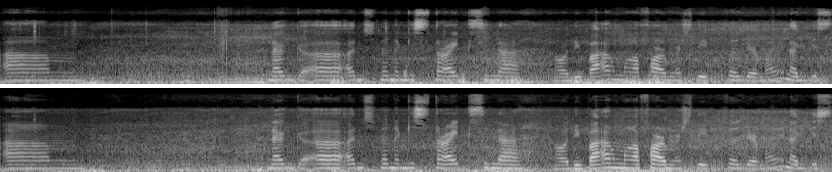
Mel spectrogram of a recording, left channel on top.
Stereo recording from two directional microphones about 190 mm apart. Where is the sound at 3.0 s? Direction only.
35° right (ahead or behind).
